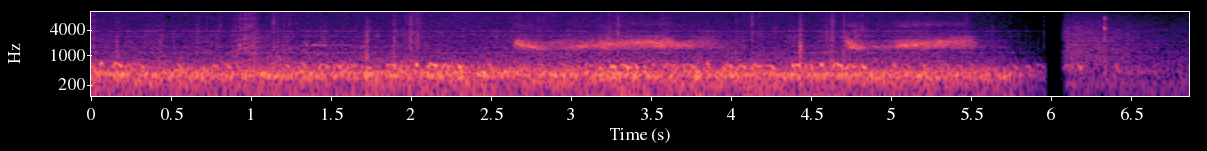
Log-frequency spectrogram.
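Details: Black grouse at a lek display: a continuous low bubbling, cooing rookoo runs throughout, broken by two drawn-out hissing sneezes at about 2.7 and 4.3 seconds, then a sudden drop near the end.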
